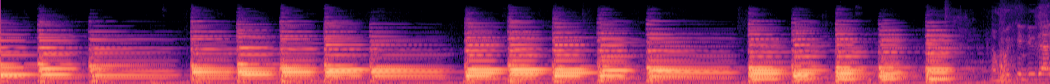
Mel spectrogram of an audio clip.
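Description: Piano plays a four-chord progression of block triads, each chord struck in short repeated groups with brief pauses between phrases, clear and close with no talking.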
